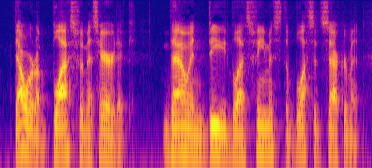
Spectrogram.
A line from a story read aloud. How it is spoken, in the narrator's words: Taylor was so piously collected and severe upon his antagonist that he exclaimed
